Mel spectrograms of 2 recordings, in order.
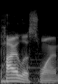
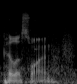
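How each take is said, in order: First: The first part sounds like 'pile of'. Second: The first part sounds like 'pillow'. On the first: The speaker calls it right. "It's got to be pile of swine" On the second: The speaker calls it wrong. "it is not pronounced like pillow, I definitely called it pillow swine"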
